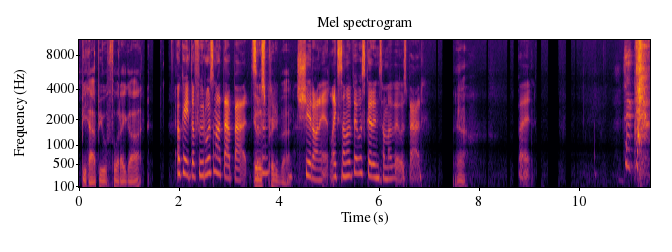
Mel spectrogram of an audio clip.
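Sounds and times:
speech: 0.1 - 1.4, 2.0 - 7.8, 8.8 - 9.1
person sneezing: 10.9 - 11.4.

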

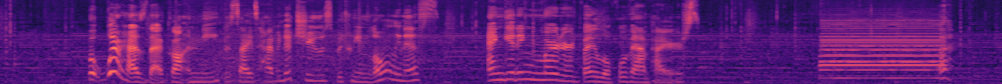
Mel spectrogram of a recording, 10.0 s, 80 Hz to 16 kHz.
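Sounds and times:
speech: 0.9 - 7.1
car horn blast: 8.2 - 9.6.

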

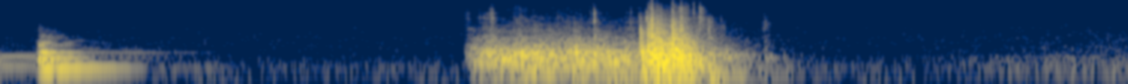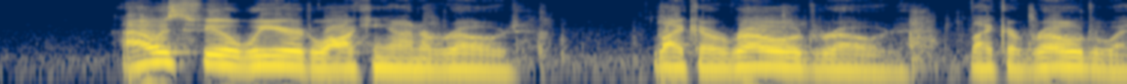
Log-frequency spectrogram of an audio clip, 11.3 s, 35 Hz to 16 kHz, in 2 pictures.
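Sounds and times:
van sliding door rumbling along its track and shutting: 2.3 - 3.9
speech: 6.2 - 11.2.

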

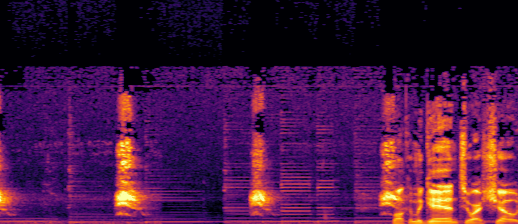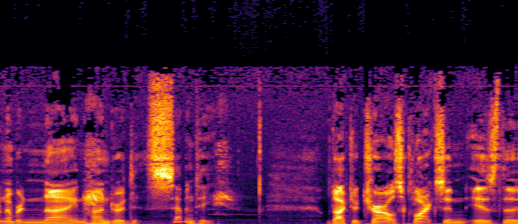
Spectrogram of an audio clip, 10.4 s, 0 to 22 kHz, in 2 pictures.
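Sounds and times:
short-eared owl yelping puppy-like calls: 0.0 - 1.6, 2.4 - 4.2, 6.0 - 6.3, 7.3 - 7.8
speech: 3.9 - 7.6, 8.5 - 10.3.

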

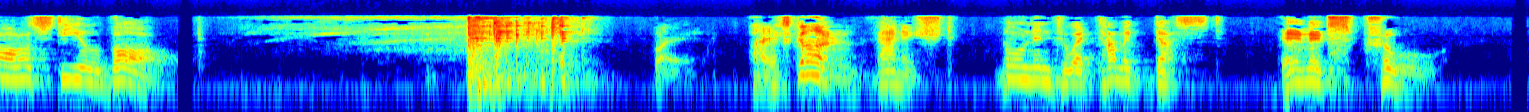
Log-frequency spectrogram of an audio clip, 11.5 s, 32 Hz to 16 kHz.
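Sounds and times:
speech: 0.0 - 1.3, 4.9 - 10.8
thin rising whine: 1.7 - 3.5
glass on the edge of a table shattering: 3.4 - 4.6
glass fragments crashing and tinkling: 3.5 - 4.5.

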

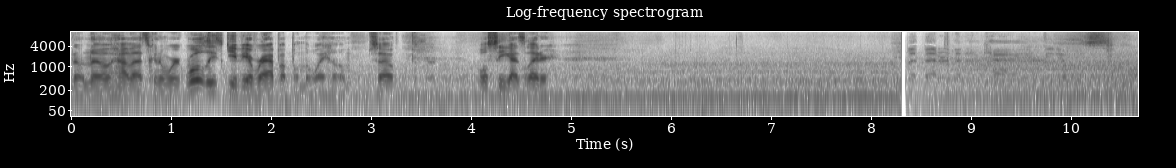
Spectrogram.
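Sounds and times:
speech: 0.0 - 5.0
truck interior road rumble while driving: 0.0 - 10.6
truck engine drone: 2.2 - 10.6.

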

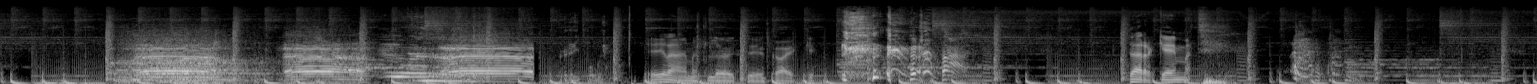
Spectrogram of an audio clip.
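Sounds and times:
sheep bleating: 1.1 - 5.4
speech: 6.5 - 9.8, 11.3 - 12.2
person coughing harshly: 8.4 - 9.6, 12.9 - 13.4.

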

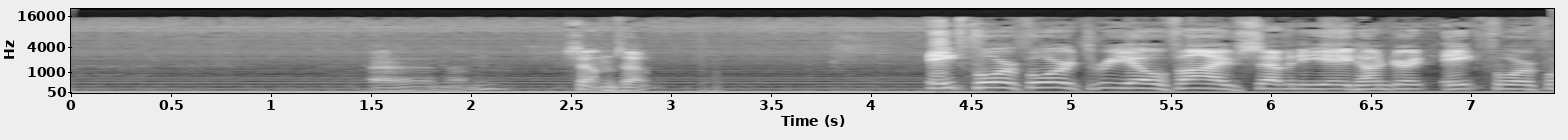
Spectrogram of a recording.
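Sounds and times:
electrical mains hum: 0.0 - 7.4
speech: 1.5 - 3.1, 4.3 - 7.4.

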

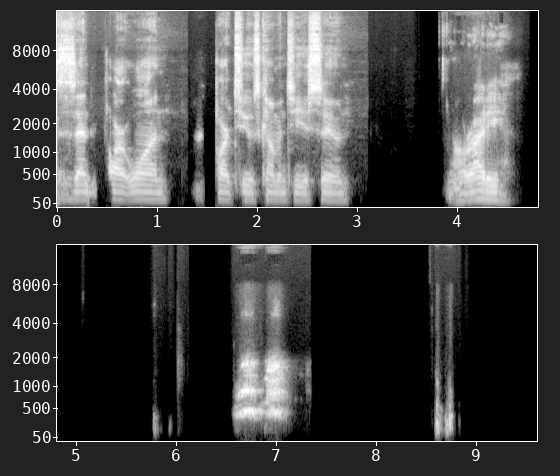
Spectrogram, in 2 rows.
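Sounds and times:
speech: 0.2 - 3.0, 3.9 - 4.6
dog barking: 6.6 - 7.4.

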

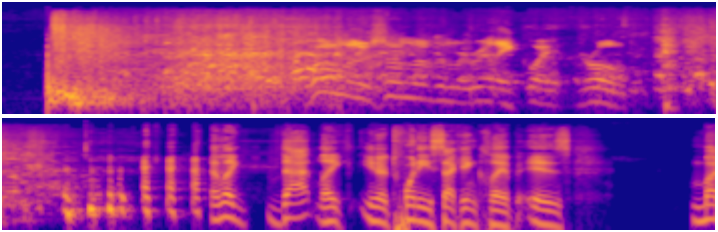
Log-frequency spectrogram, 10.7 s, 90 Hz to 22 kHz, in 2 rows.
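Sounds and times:
loud explosion: 0.3 - 1.3
laughter: 0.9 - 7.9
speech: 2.8 - 9.8, 10.5 - 10.7.

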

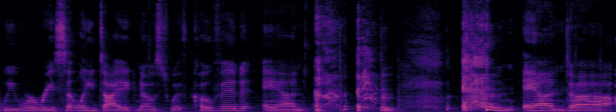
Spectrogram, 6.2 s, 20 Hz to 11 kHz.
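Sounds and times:
speech: 0.0 - 6.1
person with a lingering cough after COVID coughing: 3.2 - 5.2.

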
